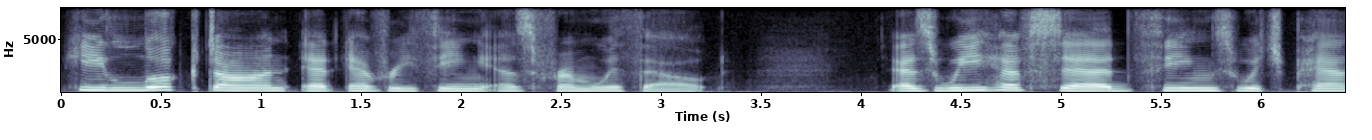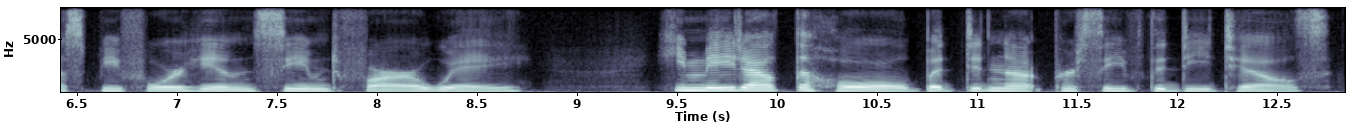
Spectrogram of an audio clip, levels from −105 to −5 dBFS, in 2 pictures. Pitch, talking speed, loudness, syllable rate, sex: 195 Hz, 145 wpm, -18 LUFS, 4.0 syllables/s, female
